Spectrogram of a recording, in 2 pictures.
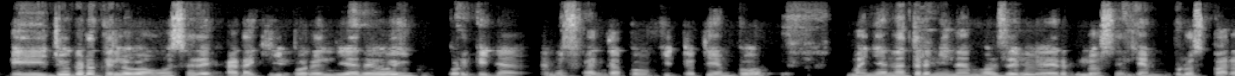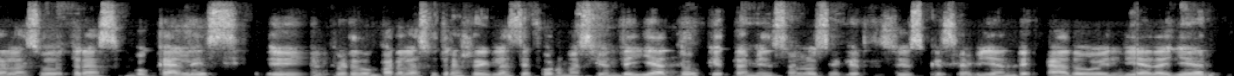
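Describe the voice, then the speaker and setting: A Spanish teacher gives an online class lecture on grammar, speaking quickly at a medium pitch with no room sound. He explains patiently and keeps checking in with his students through short tag questions.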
